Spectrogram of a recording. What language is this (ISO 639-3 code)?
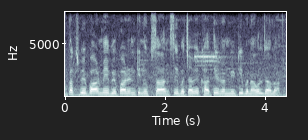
bho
